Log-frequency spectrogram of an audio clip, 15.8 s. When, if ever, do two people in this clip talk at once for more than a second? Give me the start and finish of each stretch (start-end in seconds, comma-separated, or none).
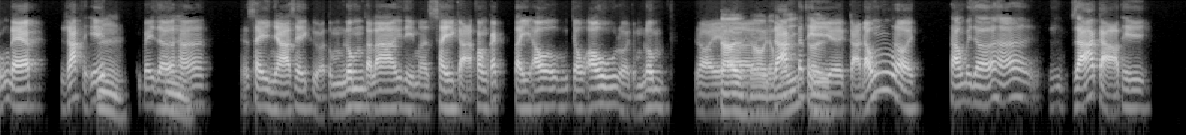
9.6-11.1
